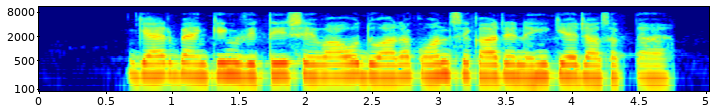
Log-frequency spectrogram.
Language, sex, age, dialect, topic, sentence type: Hindi, female, 18-24, Marwari Dhudhari, banking, question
